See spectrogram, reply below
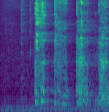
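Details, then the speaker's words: Adult father with cough and cold: three short, harsh coughs in quick succession, steady low hum in the room. "Ayahku lagi buat jam soalnya ayahku batuk-batuk."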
